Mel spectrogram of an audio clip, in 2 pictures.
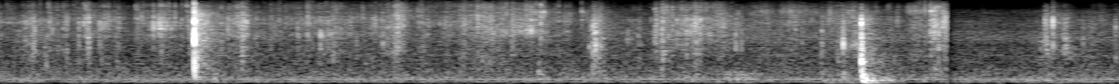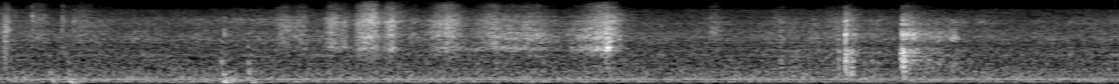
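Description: Clear plastic shrink wrap crinkling and rustling as it is peeled off a cardboard album box, with light handling taps and clicks. There is a sharp tap about a second in and a louder knock about four seconds in.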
